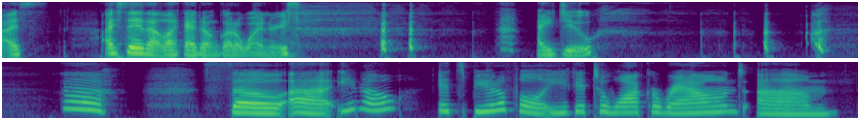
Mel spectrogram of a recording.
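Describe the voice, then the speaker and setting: A woman's voice: fairly high pitch, clear, resonant tone, no echo. Woman, middle-aged, live game streamer, chatty and giggly, close dry mic. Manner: chatty and giggly, reading out chat names. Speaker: livestream host touring a game island. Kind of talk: casual live gameplay chat.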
